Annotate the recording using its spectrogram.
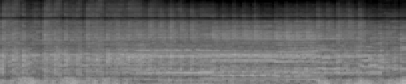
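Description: Electronic dance music from a DJ set played loud in a club: a steady beat with held tones, the deepest bass dropping out briefly about two seconds in.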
